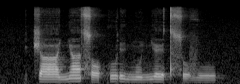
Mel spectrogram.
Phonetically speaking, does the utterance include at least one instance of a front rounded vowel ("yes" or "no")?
no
